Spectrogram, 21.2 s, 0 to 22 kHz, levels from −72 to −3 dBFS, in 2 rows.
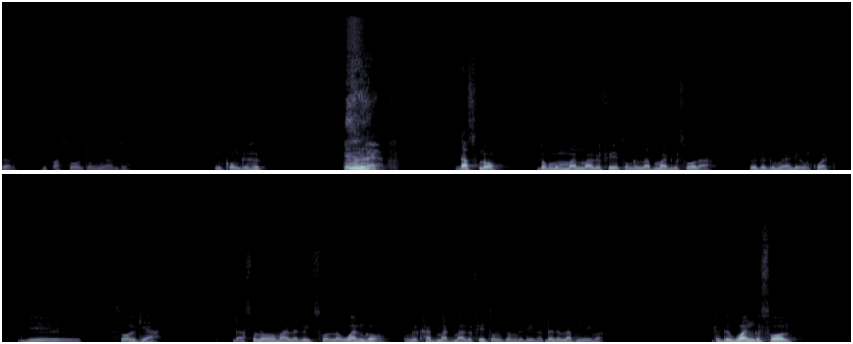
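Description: Automatic gain rising runs from 0.82 s, just after "dip a", to 6.8 s, before "ma̱ man ma fe". The gain control judged the input too quiet and lifted its gain by about 9 dB over those six seconds, so voice and background swell together.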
